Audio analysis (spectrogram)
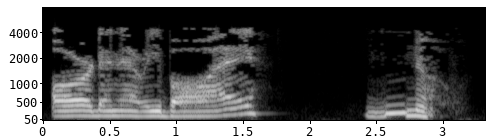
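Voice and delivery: loud, slow, suspicious pirate voice; booming interrogation; gruff questioning. Acted. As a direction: demand it like a wary captain. Hook questions Peter disguised.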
